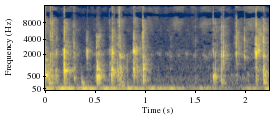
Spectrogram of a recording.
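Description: Faint, scattered small clicks and light rustles, like a plastic bottle being handled.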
